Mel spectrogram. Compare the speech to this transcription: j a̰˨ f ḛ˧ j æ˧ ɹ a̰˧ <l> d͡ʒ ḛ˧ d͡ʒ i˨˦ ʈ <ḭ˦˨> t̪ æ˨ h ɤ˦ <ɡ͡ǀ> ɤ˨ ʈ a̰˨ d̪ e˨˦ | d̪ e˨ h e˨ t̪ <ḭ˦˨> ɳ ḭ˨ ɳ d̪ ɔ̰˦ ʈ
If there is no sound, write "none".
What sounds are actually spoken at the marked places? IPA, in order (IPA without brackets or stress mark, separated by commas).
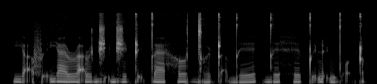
ɹ, ḭ˦, ɡ͡ǀ, ḭ˦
